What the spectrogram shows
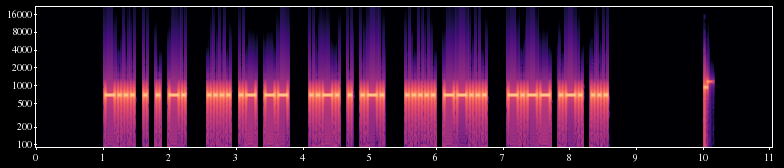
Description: Morse code, heard as a keyed tone, about 25 wpm, 700 Hz. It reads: BEEN HAM FER 57 YRS
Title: K1USN SST QSO Practice 25wpm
